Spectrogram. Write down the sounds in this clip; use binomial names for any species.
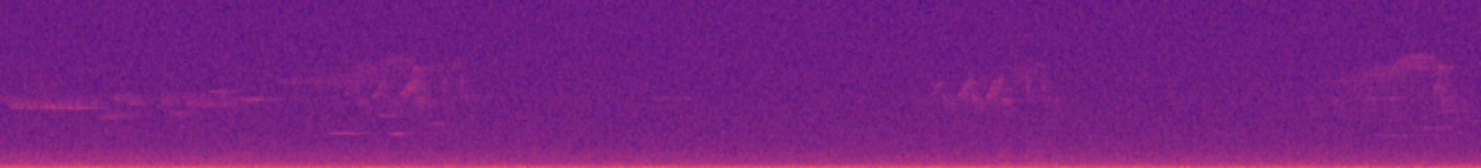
Troglodytes hiemalis, Setophaga americana, Catharus guttatus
